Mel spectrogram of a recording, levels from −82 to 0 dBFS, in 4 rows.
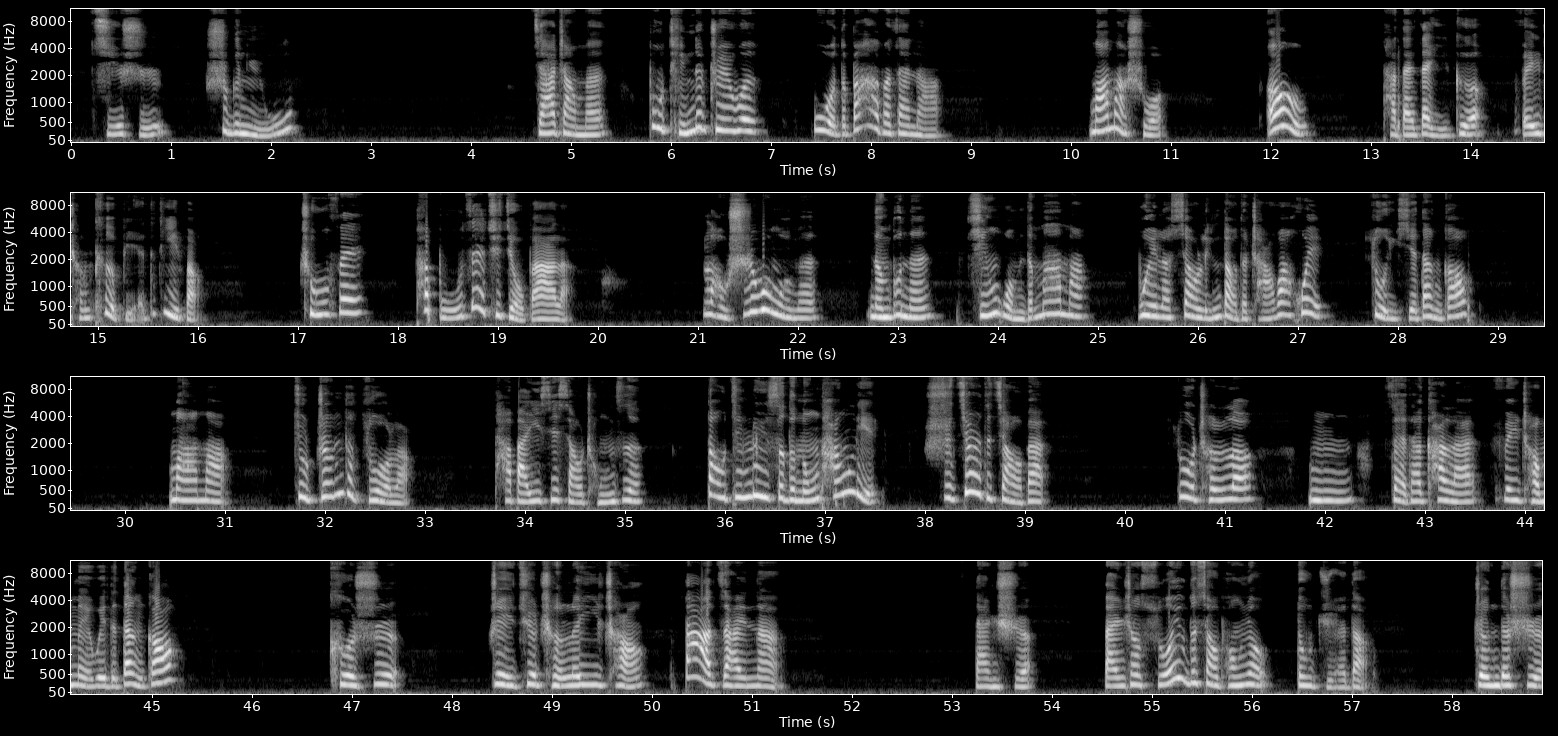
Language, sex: Chinese, female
